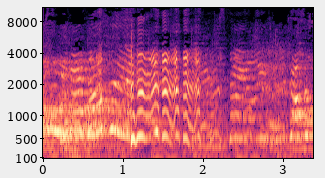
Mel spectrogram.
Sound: laughing

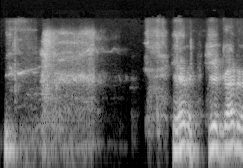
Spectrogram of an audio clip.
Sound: they laugh

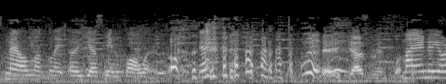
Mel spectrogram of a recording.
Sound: laughs

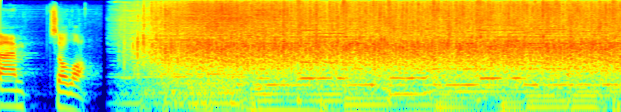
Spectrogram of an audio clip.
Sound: applause with theme song

